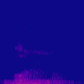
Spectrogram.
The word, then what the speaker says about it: বন্য: বন্য, ব ওকার উচ্চারিত হবে।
